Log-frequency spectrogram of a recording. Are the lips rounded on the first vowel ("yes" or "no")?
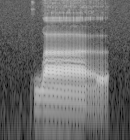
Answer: no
